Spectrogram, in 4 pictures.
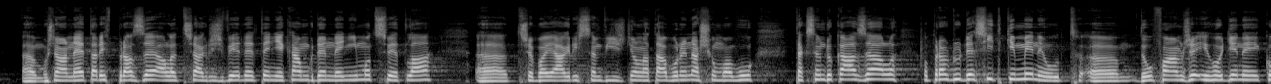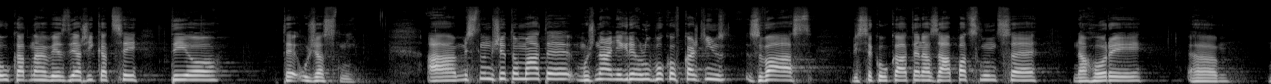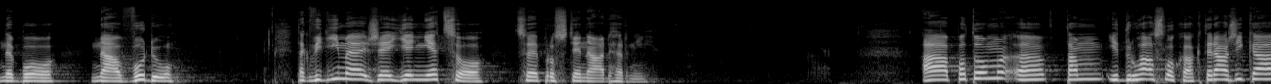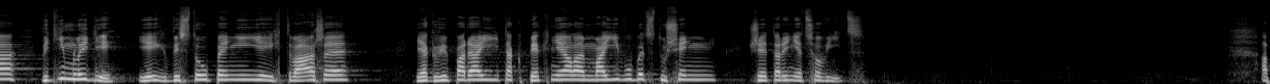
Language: Czech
